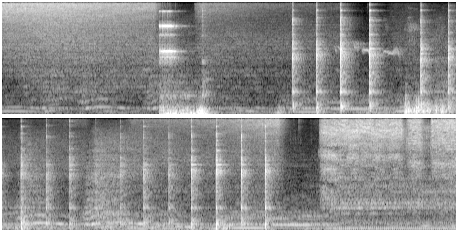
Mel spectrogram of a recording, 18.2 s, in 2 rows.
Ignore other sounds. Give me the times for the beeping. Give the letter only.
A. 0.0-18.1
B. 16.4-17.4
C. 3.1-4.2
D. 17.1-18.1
C.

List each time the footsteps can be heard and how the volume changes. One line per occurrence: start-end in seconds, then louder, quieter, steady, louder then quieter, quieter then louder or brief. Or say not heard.
not heard.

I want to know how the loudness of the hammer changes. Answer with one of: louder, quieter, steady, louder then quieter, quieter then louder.
quieter then louder.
